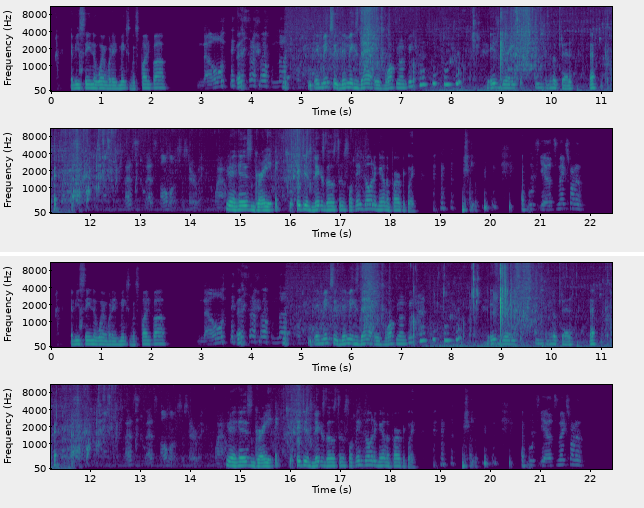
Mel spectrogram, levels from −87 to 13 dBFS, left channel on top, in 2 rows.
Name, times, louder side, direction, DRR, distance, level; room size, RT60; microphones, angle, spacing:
voice 1, 0.4-2.3 3.7-3.9 5.1-8.2 8.6-9.3 9.7-10.4 10.8-10.9 14.7-15.8 16.1-18.5 19.4-19.7 20.6-20.7, left 2 dB, 30° left, 0.6 m, -40 dB
voice 2, 2.9-4.7 5.1-5.3 12.7-14.2 14.5-14.7 19.0-19.1 20.2-20.5 20.7-21.8, left 2 dB, 85° left, 1.7 m, -53 dB
sound 1, 4.7-17.6, left 5 dB, 65° left, 1.2 m, -50 dB
Cough / Chewing mastication, 5.7-11.7, right 9 dB, 50° right, 0.3 m, -45 dB
4.4 x 2.2 x 2.9 m
head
